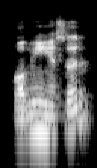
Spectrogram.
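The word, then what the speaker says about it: قميص: Karena kata gamis sendiri itu adalah qof yang diucapkan oleh lahjahnya sebagian Arab. Ya, kalau mungkin pernah kita mendengar qohwatun itu kopi. Tapi ada orang yang mengucapkannya dengan go ga gah wah gitu ya. Nah, itu artinya sama.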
